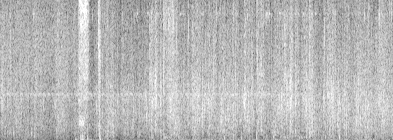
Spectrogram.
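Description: Footsteps scuff on gravel.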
